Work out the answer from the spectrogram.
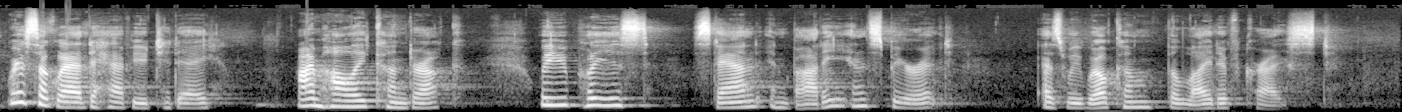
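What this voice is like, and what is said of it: Slightly hoarse, croaky voice. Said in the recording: “I have a little frog in my throat too”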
